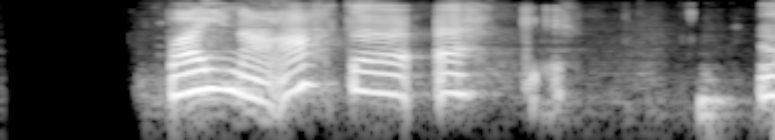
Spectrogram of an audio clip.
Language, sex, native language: Icelandic, female, Icelandic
